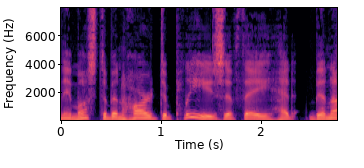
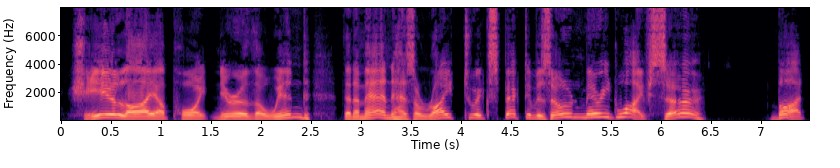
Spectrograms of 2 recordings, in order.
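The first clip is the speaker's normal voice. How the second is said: higher, louder blunt sea captain; captain's gruff praise; 8 semitones higher, 6 dB louder than usual. Acted. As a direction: praise the ship like a proud old salt. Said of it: "he would add".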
